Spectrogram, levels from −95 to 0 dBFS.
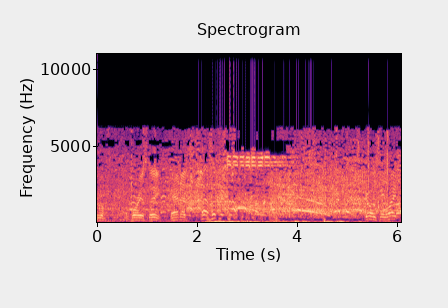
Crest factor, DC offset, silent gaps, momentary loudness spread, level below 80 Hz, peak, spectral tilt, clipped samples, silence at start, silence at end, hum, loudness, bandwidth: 10 dB; under 0.1%; none; 6 LU; -20 dBFS; 0 dBFS; -3 dB/octave; under 0.1%; 0 s; 0 s; none; -10 LUFS; 6.6 kHz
